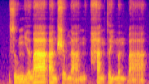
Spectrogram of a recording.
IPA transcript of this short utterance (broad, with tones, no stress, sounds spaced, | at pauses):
s u˨˩˦ ŋ i˨˩ ə̯ w aː˧ ʔ a˨˩ n ʂ ə˨˩˨ w n a˨˩˨ n | h a˨˩ n k ə˨˩ j m ə˨˩ m ɓ aː˨˩˨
